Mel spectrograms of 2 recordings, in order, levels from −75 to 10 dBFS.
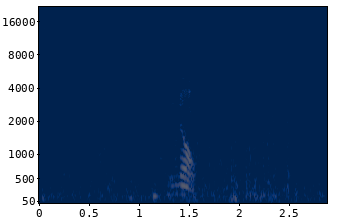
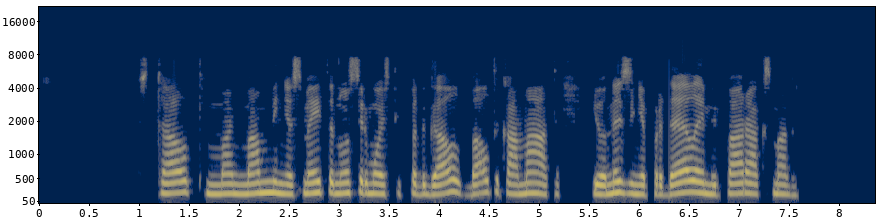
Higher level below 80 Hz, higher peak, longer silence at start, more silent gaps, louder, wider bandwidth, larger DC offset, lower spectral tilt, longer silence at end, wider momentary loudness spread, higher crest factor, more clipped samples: second, -78 dBFS vs -60 dBFS; second, -36 dBFS vs 0 dBFS; second, 0.05 s vs 1 s; second, none vs 1.13-1.17 s, 3.66-3.71 s, 5.42-5.52 s, 6.83-6.88 s; second, -59 LUFS vs -13 LUFS; first, 16.5 kHz vs 7.8 kHz; neither; second, -4.5 dB/octave vs -6.5 dB/octave; second, 0 s vs 0.8 s; first, 16 LU vs 8 LU; first, 24 dB vs 14 dB; neither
